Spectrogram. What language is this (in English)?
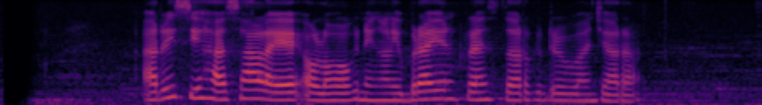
Sundanese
